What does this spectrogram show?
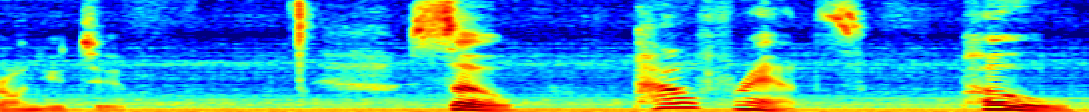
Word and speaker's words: Pau: Bell if we're on YouTube so power France po it's pronounced a French person told me it's spelled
